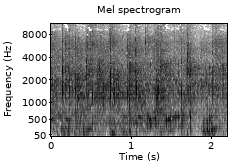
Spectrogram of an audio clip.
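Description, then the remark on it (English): A lone pair of hands claps in a loose, uneven rhythm, the sharp slaps moderately loud over a steady wash of background voices. “Don't worry, man, you can clap, it's okay. Even if you're by yourself, God bless you, you know.”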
